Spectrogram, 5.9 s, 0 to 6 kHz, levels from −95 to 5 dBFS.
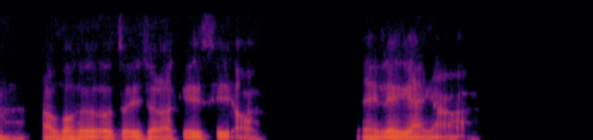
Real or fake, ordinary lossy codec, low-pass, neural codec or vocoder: fake; none; 5.4 kHz; codec, 16 kHz, 8 kbps, FunCodec, trained on Chinese and English, 25 frames a second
